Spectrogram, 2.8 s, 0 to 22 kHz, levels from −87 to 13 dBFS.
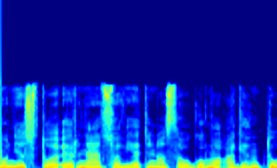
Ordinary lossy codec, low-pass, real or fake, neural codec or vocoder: AAC, 64 kbps; 10.8 kHz; real; none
